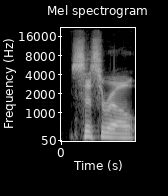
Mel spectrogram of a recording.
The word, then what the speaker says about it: Cicero: you've got Gnosticism stoicism cicero or kicker oh depending on how you pronounce it judaism and thankfully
